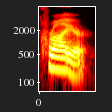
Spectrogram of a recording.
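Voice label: "crier", English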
